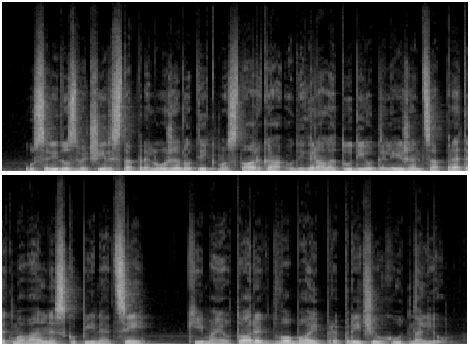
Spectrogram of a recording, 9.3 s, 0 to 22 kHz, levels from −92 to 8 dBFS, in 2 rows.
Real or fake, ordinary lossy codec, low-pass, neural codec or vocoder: real; none; none; none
